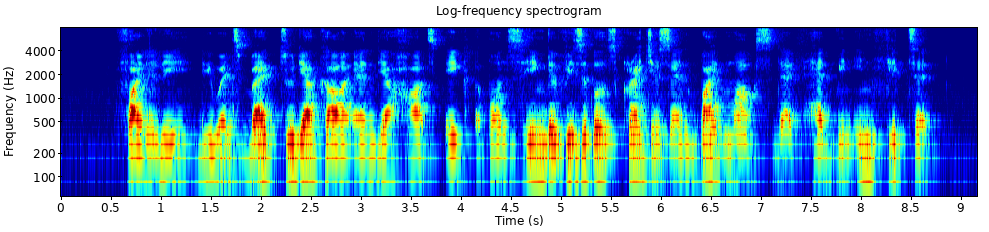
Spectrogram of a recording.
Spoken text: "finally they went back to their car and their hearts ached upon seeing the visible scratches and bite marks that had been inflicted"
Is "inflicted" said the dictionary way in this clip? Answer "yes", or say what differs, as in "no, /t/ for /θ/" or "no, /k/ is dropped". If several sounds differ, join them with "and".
yes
